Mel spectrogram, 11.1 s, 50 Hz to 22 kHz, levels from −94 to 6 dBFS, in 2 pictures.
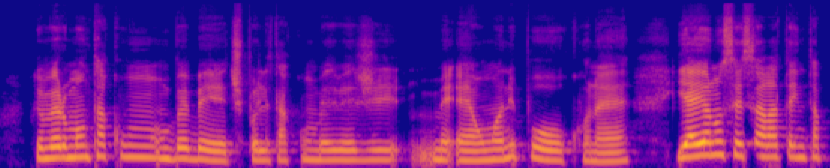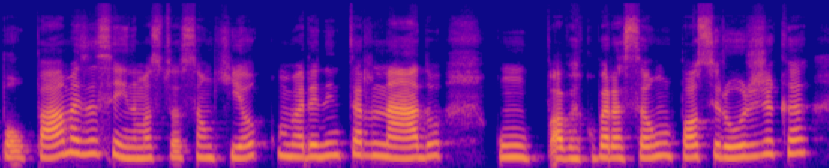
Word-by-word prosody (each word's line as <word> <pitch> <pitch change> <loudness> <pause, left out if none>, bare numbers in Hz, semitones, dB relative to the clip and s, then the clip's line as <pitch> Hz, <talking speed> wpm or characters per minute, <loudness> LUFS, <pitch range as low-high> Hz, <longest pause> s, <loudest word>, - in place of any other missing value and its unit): Porque 225 - -3
o - - +2
meu 230 - +6
irmão 240 +1 +3
tá 260 +2 -2
com 255 0 -9
um 245 -2 -3
um 220 - +1
bebê, 210 -4 0
tipo 175 - -10
ele 190 0 -3
tá 190 - -6
com 200 +2 -9
um - - -4
bebê 195 0 -1
de 195 +1 -6
me 200 -1 -4
eh, 190 -1 0
1 190 +2 -1
ano 210 - +1
e - - -9
pouco, 195 -7 -2
né. 170 +1 -3 0.3
E - - +3
aí 255 +2 +11
eu - - +9
não 295 - +2
sei 290 -1 +1
se 275 - -5
ela 250 -1 +4
tenta 245 -1 -4
poupar, 235 - +1
mas, 320 -1 +1
assim, 310 -5 -3
numa 230 +1 -2
situação 230 - -6
que 235 +1 -9
eu 245 +3 -1
com 280 +1 -10
o - - -2
meu 260 - -2
marido 255 +1 0
internado 275 -3 +2 0.3
com 245 -1 -2
a - - +3
a - - +5
recuperação 235 +3 0
pós-cirúrgica 260 +5 0
240 Hz, 260 wpm, -23 LUFS, 205-260 Hz, 0.3 s, aí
